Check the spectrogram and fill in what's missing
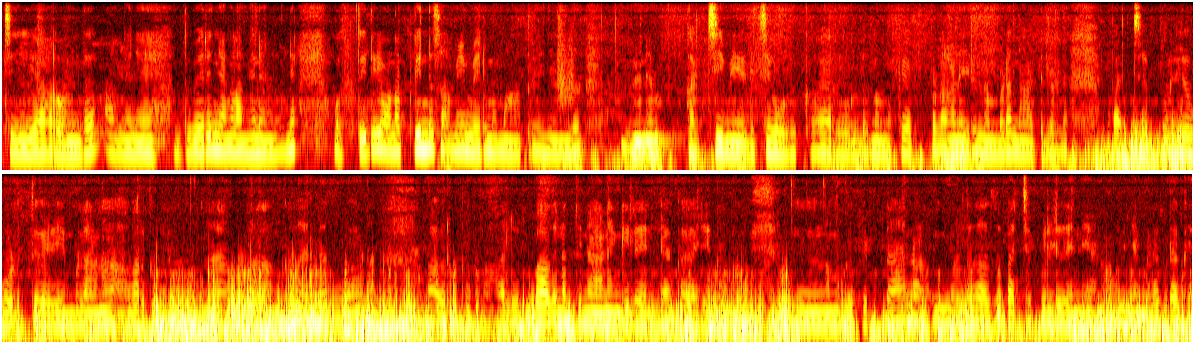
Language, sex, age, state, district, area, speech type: Malayalam, female, 30-45, Kerala, Pathanamthitta, rural, spontaneous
